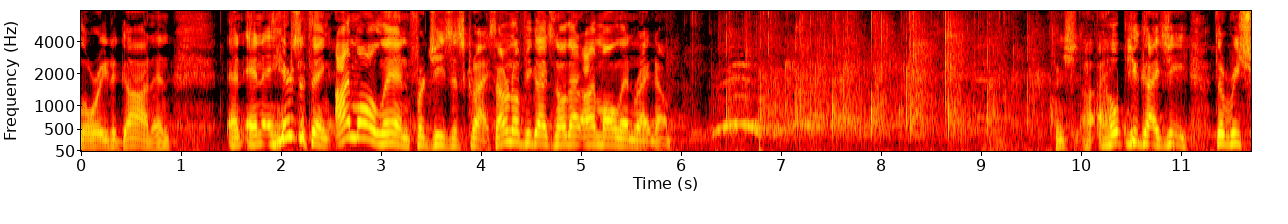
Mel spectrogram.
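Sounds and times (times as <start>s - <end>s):
speech: 0.0s - 6.0s, 9.7s - 11.6s
audience clapping: 5.8s - 10.4s.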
